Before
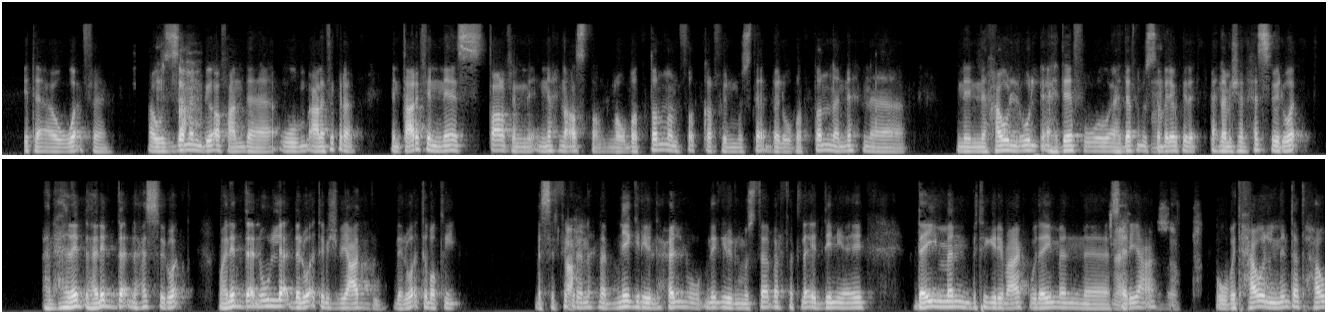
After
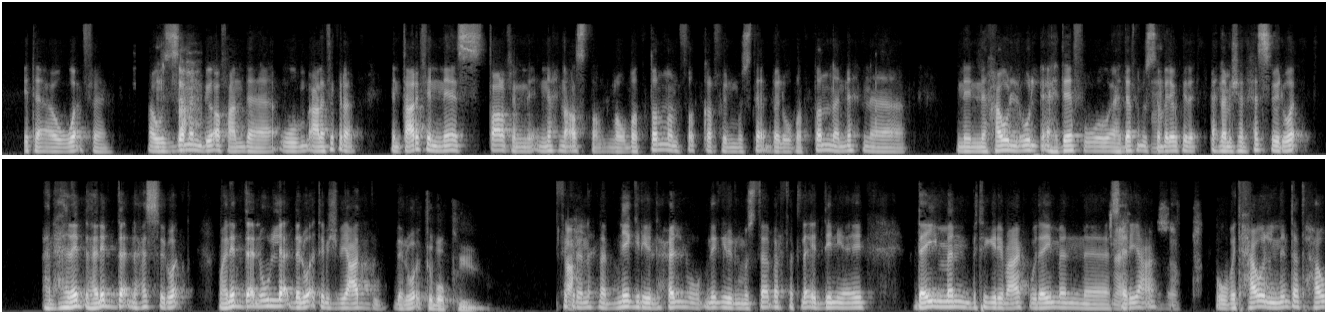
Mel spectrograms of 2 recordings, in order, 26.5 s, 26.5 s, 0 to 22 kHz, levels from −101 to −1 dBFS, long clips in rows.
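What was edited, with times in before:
0:17.12: tape stop 1.67 s

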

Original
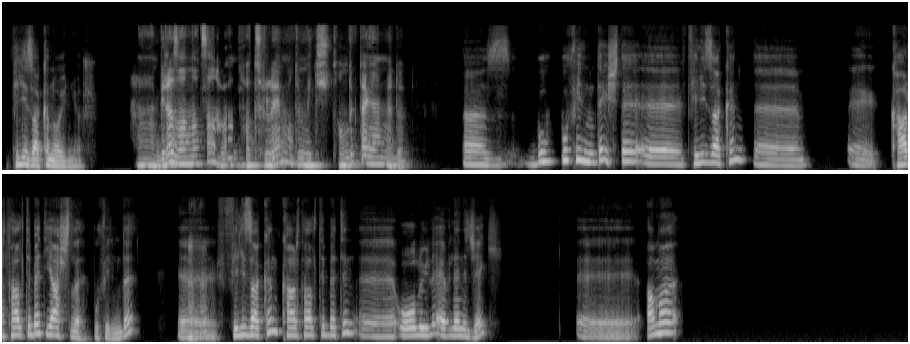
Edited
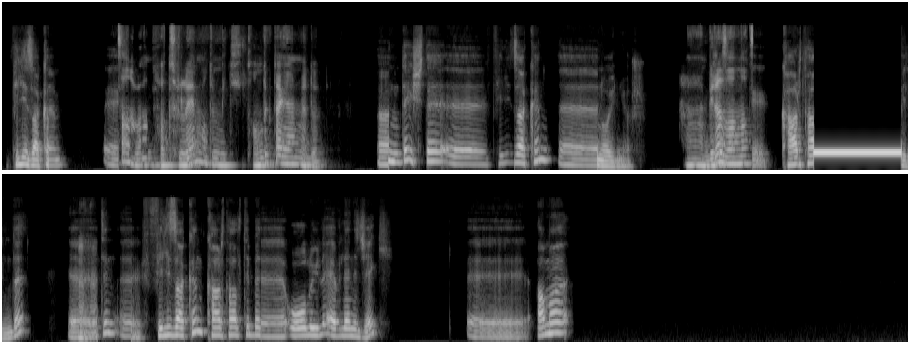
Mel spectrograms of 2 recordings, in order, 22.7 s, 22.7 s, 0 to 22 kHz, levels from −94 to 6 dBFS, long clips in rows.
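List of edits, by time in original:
0:00.59–0:02.53: swap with 0:09.89–0:10.76
0:03.62–0:04.08: fade out, to −17.5 dB
0:05.91–0:07.28: remove
0:07.88–0:08.85: fade out linear, to −21.5 dB
0:11.52–0:12.62: beep over 438 Hz −12 dBFS
0:15.51–0:15.94: move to 0:13.89

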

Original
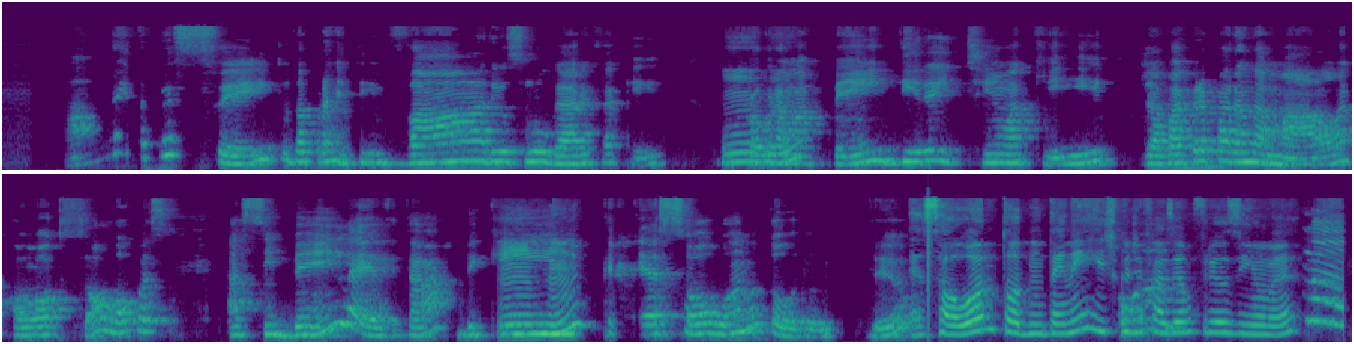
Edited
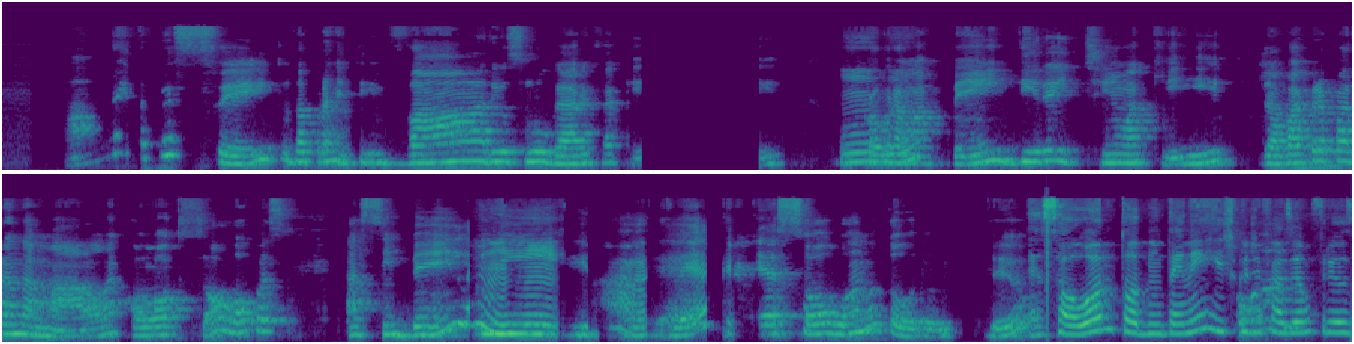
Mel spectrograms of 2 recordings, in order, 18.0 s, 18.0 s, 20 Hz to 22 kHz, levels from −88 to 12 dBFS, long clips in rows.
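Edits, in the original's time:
0:04.27: splice in silence 0.79 s
0:11.33–0:12.91: reverse

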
